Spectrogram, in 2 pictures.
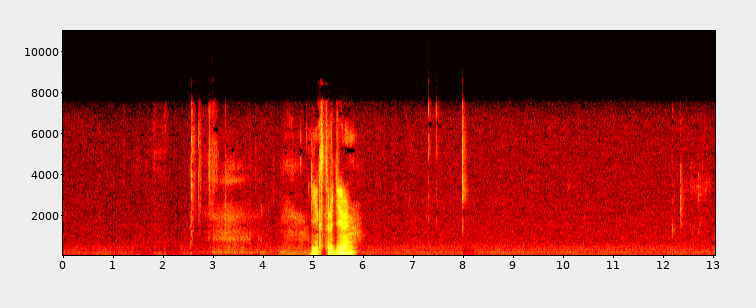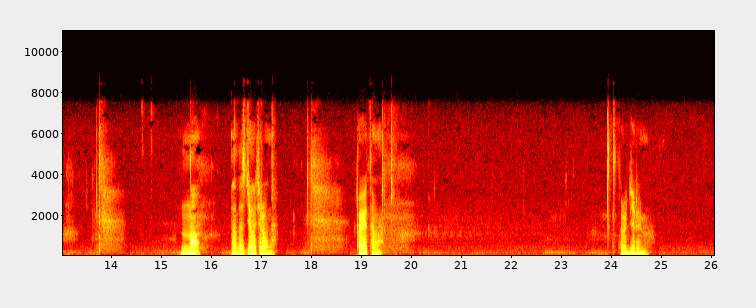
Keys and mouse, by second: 4.0 Tab, 5.0 e, 8.1-12.3 middle drag, 12.6 ctrl+z, 17.3-19.0 shift+middle drag, 19.7 shift+middle click, 21.7 Tab, 22.2 Tab, 23.2 e.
